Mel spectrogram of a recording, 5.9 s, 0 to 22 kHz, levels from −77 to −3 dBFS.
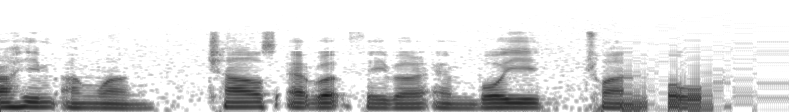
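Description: Overdone noise removal affects this speech clip from start to finish. The noise reducer was set so aggressively that frequency bands it judged close to the noise floor were pulled far down or cut entirely, taking the softer parts of the voice with them. Between phrases the background drops to near silence scattered with twinkling specks. Robotic sound from repeated short buffers takes over from 4.66 s to the end at 5.92 s, with the voice collapsing into a rigid metallic buzz at about 67 Hz that still loosely tracks the speech. The likely cause is audio arriving too infrequently, so the software keeps replaying the most recent fragment of roughly 15 ms instead of playing new material. For most of this stretch the sound is made of these repeats, and the genuine audio in between is skipped. That fixed repetition period is what imposes the steady buzz pitch.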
